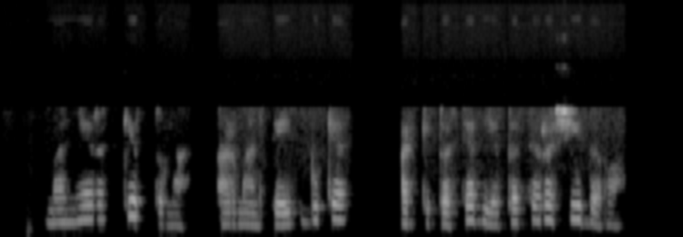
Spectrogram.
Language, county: Lithuanian, Utena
